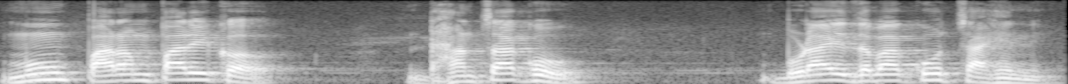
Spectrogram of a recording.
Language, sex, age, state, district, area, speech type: Odia, male, 60+, Odisha, Ganjam, urban, spontaneous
